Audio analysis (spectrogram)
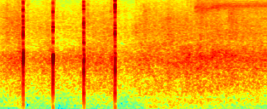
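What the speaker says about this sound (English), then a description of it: "I want to give them a round of applause" Four sharp, evenly spaced claps ring out near the microphone, followed by a soft, diffuse patter of scattered clapping from a church congregation thanking the youth praise team.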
